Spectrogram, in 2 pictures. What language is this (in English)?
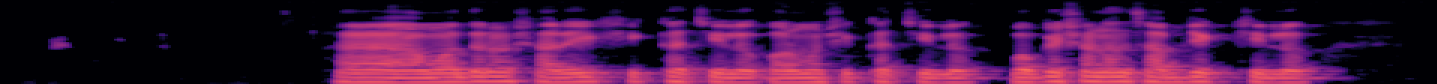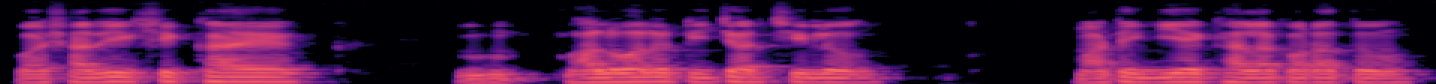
Bangla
